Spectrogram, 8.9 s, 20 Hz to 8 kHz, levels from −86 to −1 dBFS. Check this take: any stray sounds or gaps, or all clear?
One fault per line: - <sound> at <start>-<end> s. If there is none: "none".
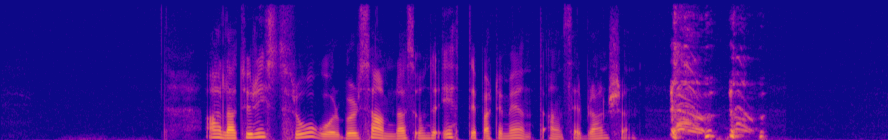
- cough at 6.7-7.7 s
